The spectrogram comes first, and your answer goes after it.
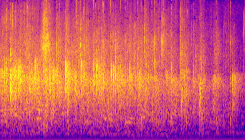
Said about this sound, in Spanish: Denle aplauso a nuestros hermanos, ¿eh?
